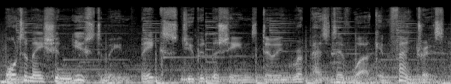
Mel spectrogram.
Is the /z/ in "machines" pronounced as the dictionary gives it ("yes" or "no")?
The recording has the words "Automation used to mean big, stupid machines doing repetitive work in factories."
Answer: yes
